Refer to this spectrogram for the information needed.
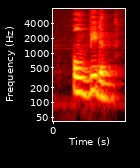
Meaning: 1. to summon, send for someone 2. to notify, tell, inform 3. to order, tell what to do
- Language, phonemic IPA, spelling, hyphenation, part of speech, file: Dutch, /ˌɔntˈbi.də(n)/, ontbieden, ont‧bie‧den, verb, Nl-ontbieden.ogg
